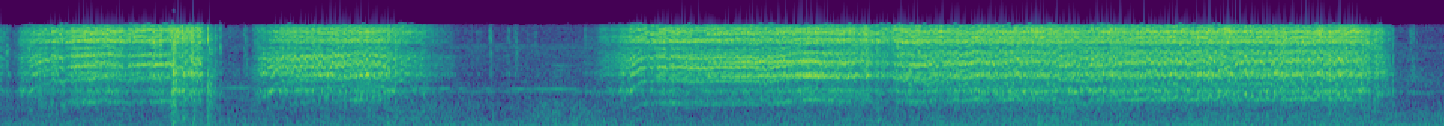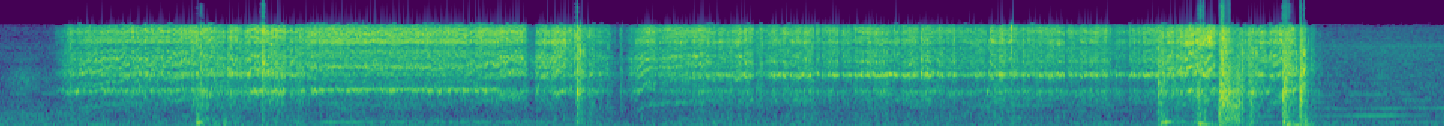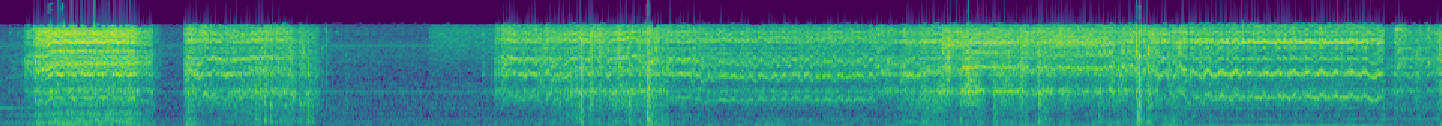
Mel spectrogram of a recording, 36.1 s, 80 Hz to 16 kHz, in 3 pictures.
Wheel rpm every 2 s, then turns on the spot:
140, 110, 60, 210, 190, 160, 90, 230, 170, 220, 230, 150, 120, 130, 220, 260, 280, 230.
none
